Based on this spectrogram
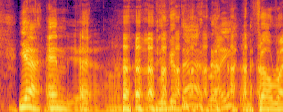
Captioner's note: laugh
